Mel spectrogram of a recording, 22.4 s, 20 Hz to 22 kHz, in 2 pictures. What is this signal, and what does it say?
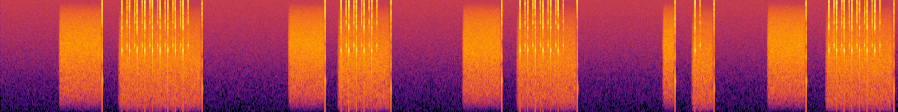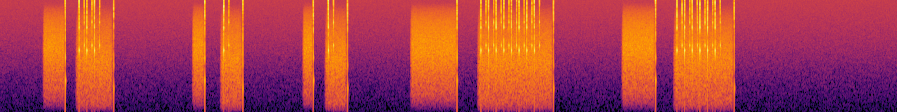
Pulse dialling, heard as a rotary dial, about 10 pulses a second. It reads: 9 5 6 1 7 3 1 1 8 6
